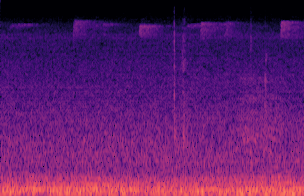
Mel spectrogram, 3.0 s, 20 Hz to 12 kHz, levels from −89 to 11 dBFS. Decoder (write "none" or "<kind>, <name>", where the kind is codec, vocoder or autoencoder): vocoder, Vocos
